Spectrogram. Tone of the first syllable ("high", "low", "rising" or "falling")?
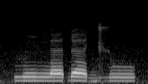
low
